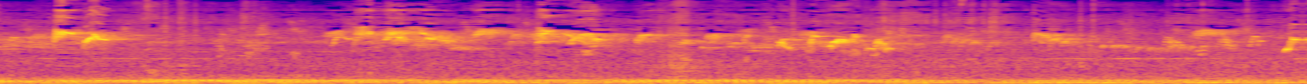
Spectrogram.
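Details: Caged red-whiskered bulbul in a training cage, singing bursts of bright, quick warbled and chirping phrases in a busy stream, with a steady low hum underneath throughout.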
